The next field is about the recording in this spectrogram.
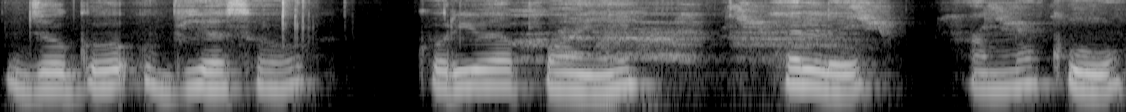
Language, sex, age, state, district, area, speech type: Odia, male, 18-30, Odisha, Nabarangpur, urban, spontaneous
